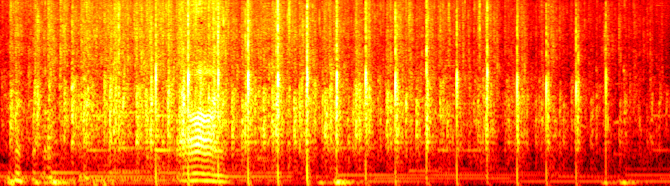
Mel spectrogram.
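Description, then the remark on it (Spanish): A crowd bursts into steady, dense applause for a young man that carries on for several seconds, sharp claps crackling throughout, with a voice briefly audible underneath early on before the clapping thins toward the end. “Un aplauso para este muchacho.”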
